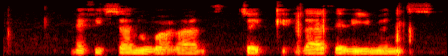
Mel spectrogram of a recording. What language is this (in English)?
Kabyle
